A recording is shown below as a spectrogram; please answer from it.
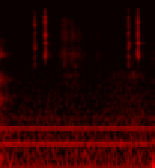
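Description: A few faint computer mouse clicks, about half a second in and again near the end, over a steady low hum.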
